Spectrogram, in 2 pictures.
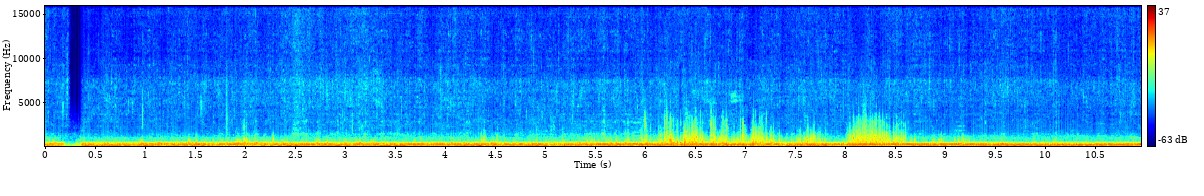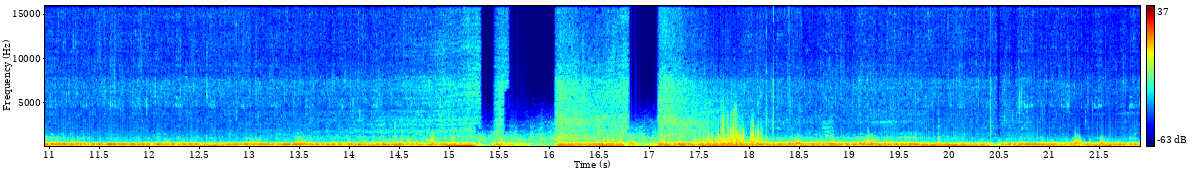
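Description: A car engine drones steadily from close by.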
